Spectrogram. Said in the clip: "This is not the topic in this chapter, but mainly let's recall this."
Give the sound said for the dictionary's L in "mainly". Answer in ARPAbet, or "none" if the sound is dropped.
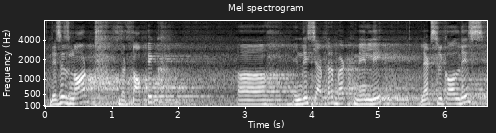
L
